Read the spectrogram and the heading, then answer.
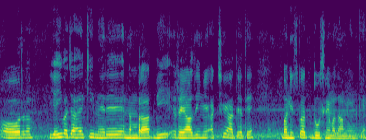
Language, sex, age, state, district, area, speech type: Urdu, male, 18-30, Delhi, South Delhi, urban, spontaneous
